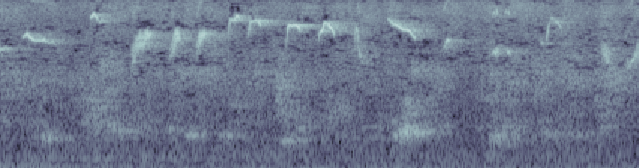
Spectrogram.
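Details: Crimson-breasted flowerpecker, known locally as pentis pelangi, uttering rapid thin, very high notes and sharp upslurred chirps in a tight cluster, then a few scattered softer ticks.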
